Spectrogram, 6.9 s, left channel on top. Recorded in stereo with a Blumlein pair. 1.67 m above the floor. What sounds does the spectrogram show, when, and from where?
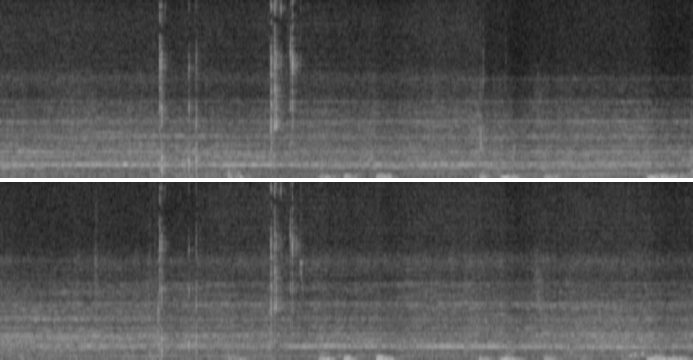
1.6 s crushing: 10° left, 2 m
3.2 s a man speaking: 30° right, 4 m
